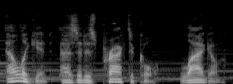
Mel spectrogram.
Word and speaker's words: lagom: as it is practical lagum pronounced Lam it's a Swedish word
